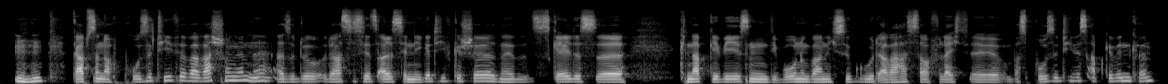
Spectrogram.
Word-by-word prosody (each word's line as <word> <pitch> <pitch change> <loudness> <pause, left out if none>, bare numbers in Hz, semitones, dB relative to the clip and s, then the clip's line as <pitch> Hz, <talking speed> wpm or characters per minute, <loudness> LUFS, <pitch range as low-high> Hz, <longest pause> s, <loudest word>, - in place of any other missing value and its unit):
Mhm. 145 +2 +2 0.3
Gab's 125 +1 +5
dann 135 -2 +3
auch 120 0 -3
positive 165 +8 -3
Überraschungen, 165 +4 +1
ne? 160 0 -2
Also, 125 0 -4
du 130 +1 -4
du 125 - -1
hast 130 +1 +3
das 135 - +1
jetzt 125 -2 -1
alles 125 0 +5
sehr 115 - -1
negativ 140 +5 -3
gestellt, 145 -1 0
ne? 120 -1 -2
Das 130 +1 -1
Geld 125 +2 +1
ist, 130 -1 +4
äh, 120 0 +5 0.5
knapp 125 -1 +2
gewesen. 125 0 +2
Die 115 -2 -8
Wohnung 125 +1 +1
war 120 -1 +1
nicht 120 0 +1
so 125 - +3
gut. 125 +1 -5
Aber 115 +2 +1
hast 125 0 -1
du - - -1
auch 115 - -4
vielleicht, 110 -1 -5
äh, 110 -1 -3
was 110 +1 -2
Positives 150 +6 -2
abgewinnen 155 +2 -4
können? 165 +1 -6
125 Hz, 205 wpm, -24 LUFS, 120-150 Hz, 0.5 s, Gab's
